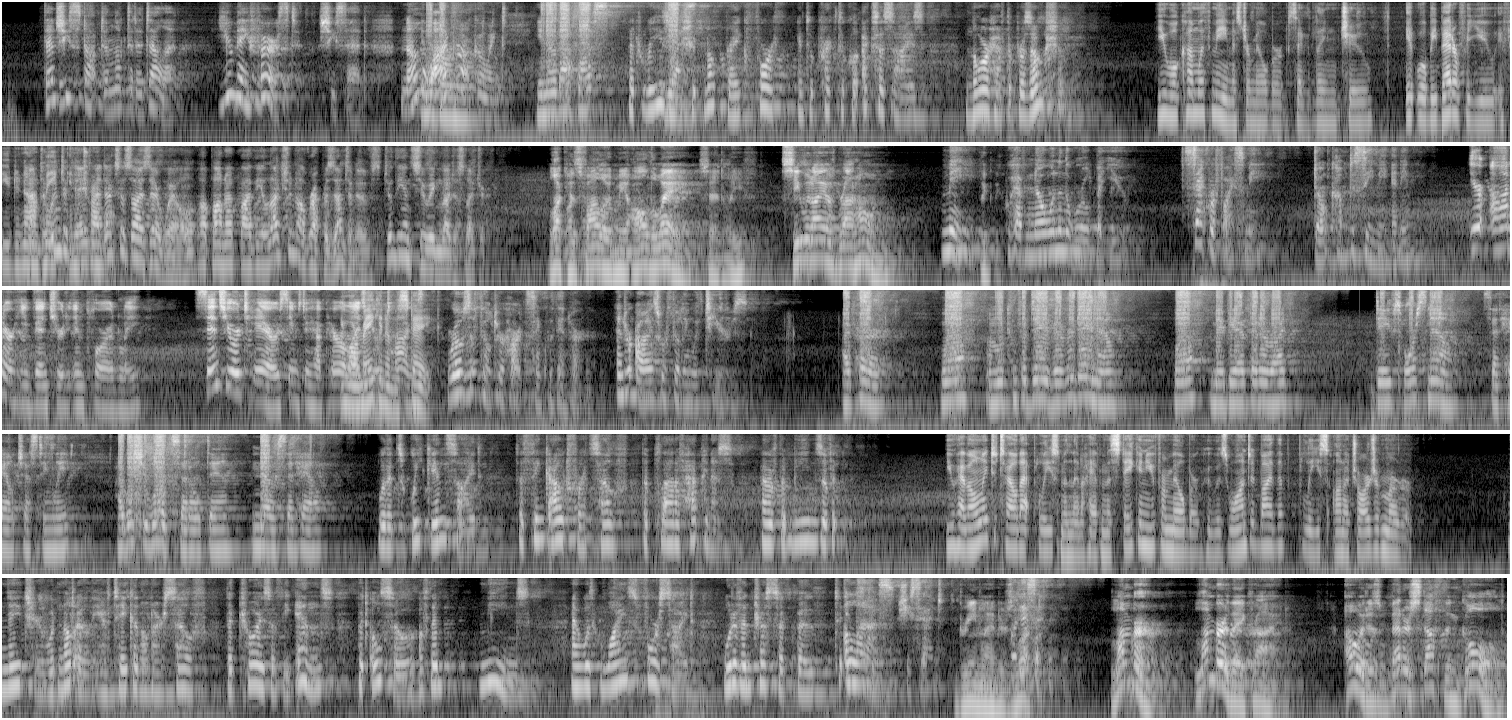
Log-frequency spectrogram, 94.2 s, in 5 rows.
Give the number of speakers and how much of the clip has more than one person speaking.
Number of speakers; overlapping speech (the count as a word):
eight, about 8%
